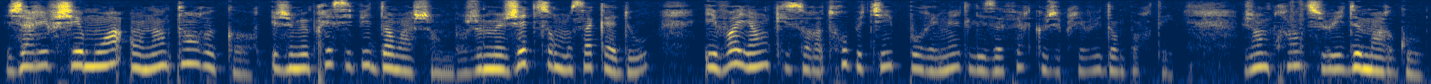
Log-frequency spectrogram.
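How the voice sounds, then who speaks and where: A high, light female voice reads a novel excerpt aloud at an even, careful pace. She lifts her pitch further whenever she voices the characters' quoted lines. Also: normal speed, breathy edge. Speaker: reader.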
